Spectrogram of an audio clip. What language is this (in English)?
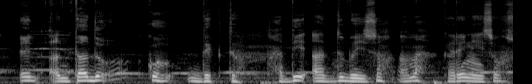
Somali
